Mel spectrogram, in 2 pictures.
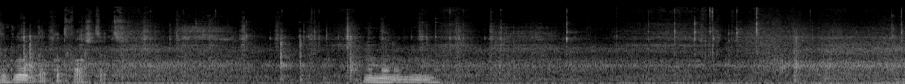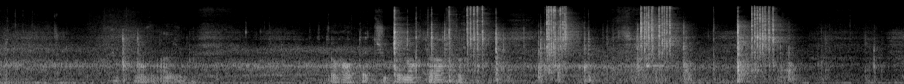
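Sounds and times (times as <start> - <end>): metallic clicks and scraping: 0.0 - 10.6, 12.9 - 17.9.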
